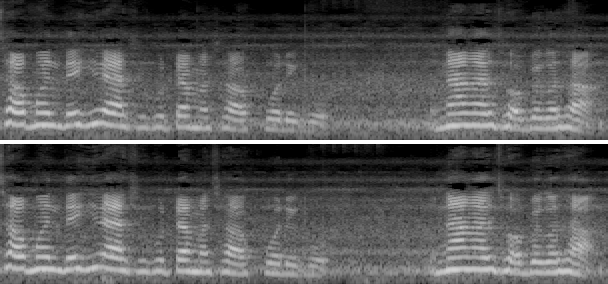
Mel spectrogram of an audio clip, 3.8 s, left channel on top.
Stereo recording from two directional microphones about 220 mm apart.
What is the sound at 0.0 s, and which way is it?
A woman's voice, 25° right (ahead or behind).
